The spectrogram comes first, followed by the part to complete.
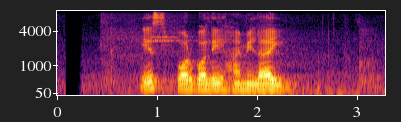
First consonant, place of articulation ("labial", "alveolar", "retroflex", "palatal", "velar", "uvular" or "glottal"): alveolar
